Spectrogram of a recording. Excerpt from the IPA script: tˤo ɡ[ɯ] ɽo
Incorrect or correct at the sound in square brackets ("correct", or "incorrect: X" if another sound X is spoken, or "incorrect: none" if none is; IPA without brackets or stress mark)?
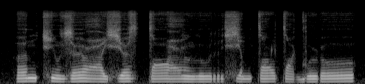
incorrect: u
